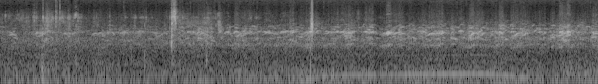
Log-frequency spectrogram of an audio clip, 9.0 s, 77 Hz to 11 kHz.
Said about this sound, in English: I'm standing still because there's a huge, well, huge, it's like 50 geese.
